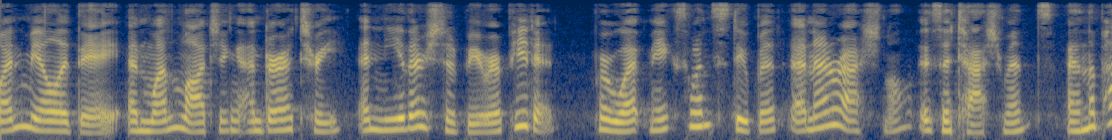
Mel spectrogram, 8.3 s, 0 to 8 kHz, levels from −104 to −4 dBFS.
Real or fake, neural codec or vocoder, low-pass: real; none; 7.2 kHz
